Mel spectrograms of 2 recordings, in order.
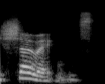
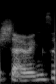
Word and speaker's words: Showings: Their visions particularly come to mind, and is it the shoeings? Is that how you say it? Shoeings? – Oh, so Julian writes it with an E. But I'm not a medieval expert. As far as I know, you just say showings. – Oh, right. – Yeah, but I could be completely wrong. But I say showings, and it's my book, so.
